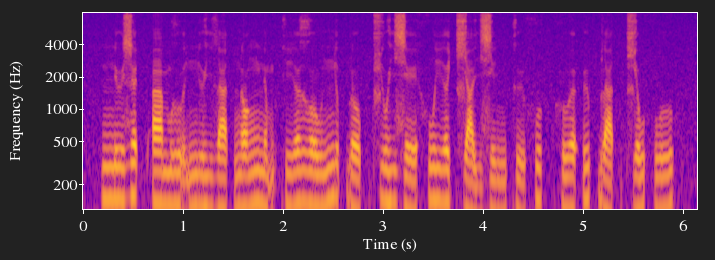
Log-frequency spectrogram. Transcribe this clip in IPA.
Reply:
nɨ˧zə˦˥t̚ ʔa˧mɣṵ˧˨ə̯ɲɨ˨˩jla˨˩t̚ nɔ˨˦ŋnə̰˧˨mki˨˦ə̯ɣo˧w ɲə˦˥p̚lo˨˩p̚t͡ɕu˧j ze˨˩hwi˧ə̯t͡ɕa˧˩j zi˨˩ŋkɨ˧˩fu˦˥k̚hu˧ə̯ ʔɨ˦˥p̚la˨˩t̚t͡ɕə˨˦whwu˨˦

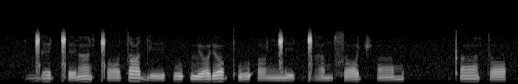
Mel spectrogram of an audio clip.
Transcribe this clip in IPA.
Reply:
ɡ͡ǁɛ˥ǁɛ˩ɾã˥ ǁɒ˩tɑ˥de˩ | ʊ˧ʔlʲɒ˧ɾʲɒ˥ kʼʊ˧˥ʔɑ˩ŋ͡ǁe˩ ɡ͡ǁa˩msɒ˧˥t͡ʃʼɑ̃˧˥m | kʼɑ̃˥tɒ˧

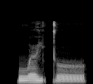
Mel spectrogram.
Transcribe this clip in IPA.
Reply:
wə˧jt̪o˨˩

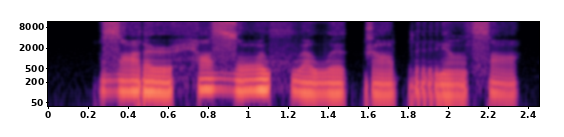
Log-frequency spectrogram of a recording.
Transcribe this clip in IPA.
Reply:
zˤɑɾə˞he zˤuxʷɑ wə kɑp rẽsˤɑ

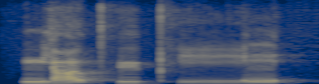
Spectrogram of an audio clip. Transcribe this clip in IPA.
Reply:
mjɑ˥˩ʊ̯pʰy˥pʰi˨˩˦n

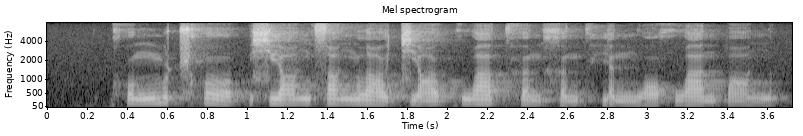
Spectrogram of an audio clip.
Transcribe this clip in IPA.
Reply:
kʰʊ˧˥ŋmu˧ʈ͡ʂʰɤ˥˩ | ɕjɑ˥ŋsɑ˥ŋlɑ˨˩ʊ̯ t͡ɕjɑ˧˥ʊ̯ kwä˥˧ t̪ʰə˥˩nxə˧˥nt̪ʰjɛ˧nn̪wɔ˧˥ xwa˥˧n pɑ˥˩ŋ

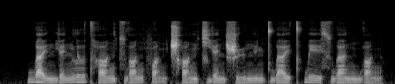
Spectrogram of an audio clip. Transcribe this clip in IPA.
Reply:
wa˥˩ɪ̯n̪jɛ˧˥nlɤ˥t̪ʰɑ˧˥ŋ t͡swɑ˧˥ŋfɑ̰˨˩ŋʈ͡ʂʰɑ˧˥ŋt͡ɕjɛ˥˩n ʂɻ̩˧˥n̪y˥nt̪wa˥ɪ̯ t̪ʰwe˥˩ɪ̯ swa˥nmwɑ˥˩ŋ

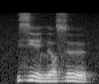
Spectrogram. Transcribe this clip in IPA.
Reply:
zʲelʲɔ zø

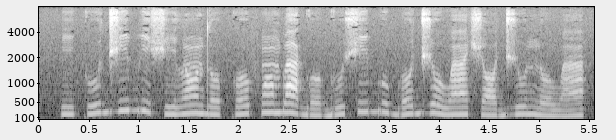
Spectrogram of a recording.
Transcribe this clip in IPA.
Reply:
i˨ku˨˦ d͡ʒi˦bi˦˨ʃi˨ lɔ̃˧ do˨ko˨˦fɔ̃˦ba˦˨ ɡo˨ɡu˨˦ ʃi˦bu˦˨bo˨˦d͡ʒo˦˨ wã˧ ʃɔ˨d͡ʒu˧no˨ wã˨˦

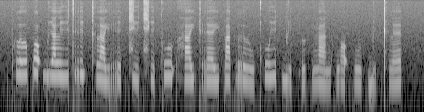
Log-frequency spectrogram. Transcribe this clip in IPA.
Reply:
pʰlɤː˦˥pɔ˥˩ʔ bi˧a̯liː˧tri˥˩ʔ kʰla˨˩jri˨˩t̚ t͡ɕiː˨˩t͡ɕʰi˨˩t̚kwu˦˥ʔ ha˦˥jkrɛː˧jpa˦˥k̚ rɯː˨˩wkʰwiː˥˩t̚bi˨˩t̚ʔɯ˨˩k̚ ŋa˨˩n kwɔ˨˩ʔkwu˨˩k̚bi˨˩t̚ kʰlɛː˦˥k̚

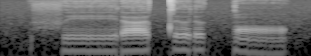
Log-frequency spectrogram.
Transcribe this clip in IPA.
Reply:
feː˧ɾa˦tə˦ ɾə˦k͡pɔ̃˨

